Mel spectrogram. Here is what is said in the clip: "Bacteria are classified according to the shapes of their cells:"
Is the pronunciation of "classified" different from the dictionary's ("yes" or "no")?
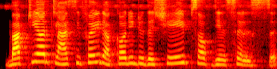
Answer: no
